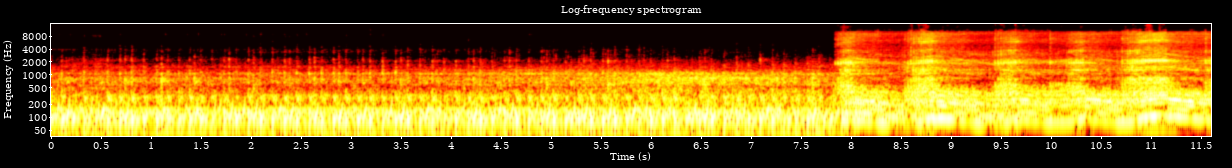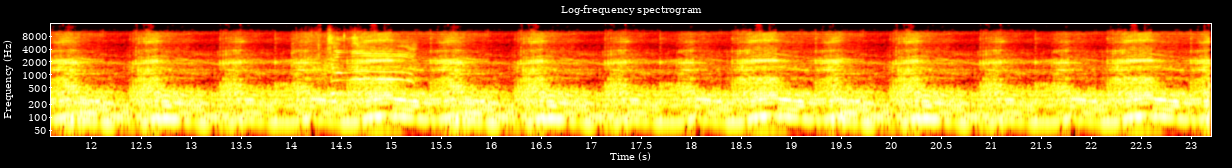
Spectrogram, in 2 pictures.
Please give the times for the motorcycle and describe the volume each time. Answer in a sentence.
You can hear the motorcycle from 0.0 to 23.1 s, at a steady volume.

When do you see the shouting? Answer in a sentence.
You can hear the shouting from 14.0 to 15.3 s.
